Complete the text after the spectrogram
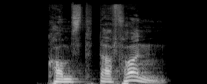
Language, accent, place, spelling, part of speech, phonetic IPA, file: German, Germany, Berlin, kommst davon, verb, [ˌkɔmst daˈfɔn], De-kommst davon.ogg
- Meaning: second-person singular present of davonkommen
